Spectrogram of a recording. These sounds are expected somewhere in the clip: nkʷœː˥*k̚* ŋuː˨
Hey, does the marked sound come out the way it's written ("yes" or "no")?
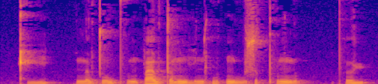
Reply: yes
